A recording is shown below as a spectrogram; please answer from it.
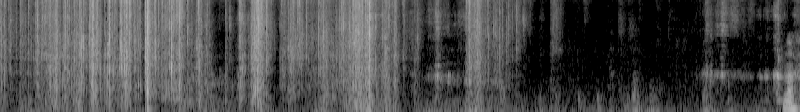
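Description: Clear plastic bag crinkling and rustling as hands open it and slide a plastic model-kit part out, a dense crackle for about the first five seconds, then only faint handling.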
